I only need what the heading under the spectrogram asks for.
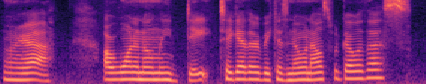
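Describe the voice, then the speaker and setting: A woman's voice: mid-range voice, steady tone, a little fast, darkish tone, smooth, no room sound, natural voice. A woman playing a driven, serious young aspiring wrestler in a video game, earnest and no-nonsense. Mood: insistent. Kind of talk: scripted video game cutscene acting. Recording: faint background noise.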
